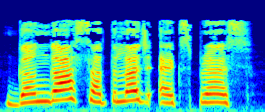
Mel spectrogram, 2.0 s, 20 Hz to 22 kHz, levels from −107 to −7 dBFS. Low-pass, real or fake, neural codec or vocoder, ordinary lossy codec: 19.8 kHz; real; none; MP3, 48 kbps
